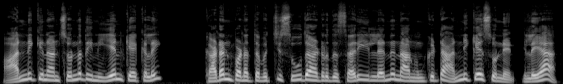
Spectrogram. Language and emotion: Tamil, angry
